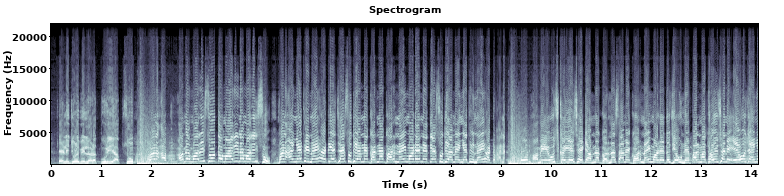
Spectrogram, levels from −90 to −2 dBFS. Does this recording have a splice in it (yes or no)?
yes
